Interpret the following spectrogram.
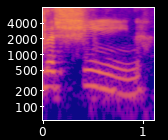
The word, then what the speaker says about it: machine: let's do the word machine machine we got an ice machine for our garage because it's always so hot machine m-a-c-h-i-n-e not machine or machine machine so that's got a weird it's a little tricky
